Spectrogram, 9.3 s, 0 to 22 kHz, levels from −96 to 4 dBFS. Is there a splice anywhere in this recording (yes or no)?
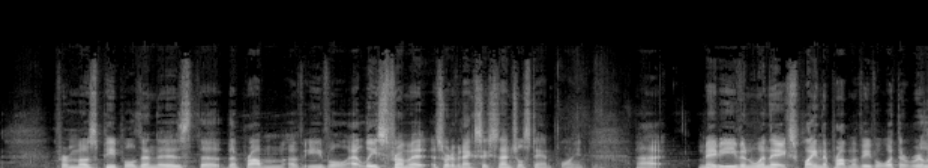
no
